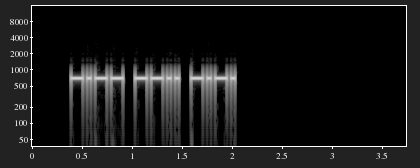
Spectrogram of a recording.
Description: Morse code, heard as a keyed tone, about 30 wpm, 700 Hz. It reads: YZC
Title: USA Call Sign Postfixes - 3 Letters 30wpm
